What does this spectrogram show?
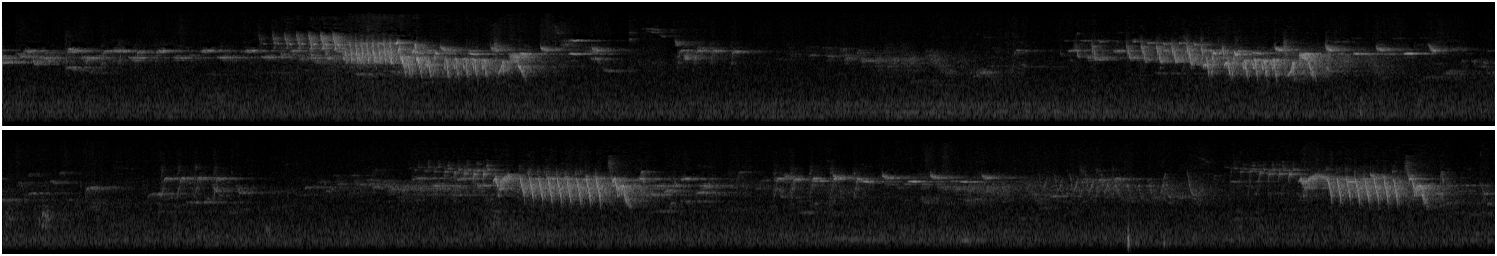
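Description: Bird song: a rapid, falling trill about two seconds long, repeated four times roughly every eight seconds, with softer chirps in between.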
